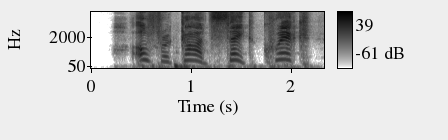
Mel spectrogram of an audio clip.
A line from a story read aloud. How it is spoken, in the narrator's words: she cried, pale with fear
